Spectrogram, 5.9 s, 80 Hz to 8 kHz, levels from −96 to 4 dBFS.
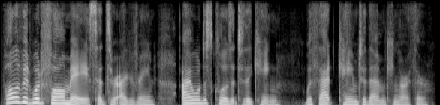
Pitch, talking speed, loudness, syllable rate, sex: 190 Hz, 235 wpm, -19 LUFS, 5.5 syllables/s, female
